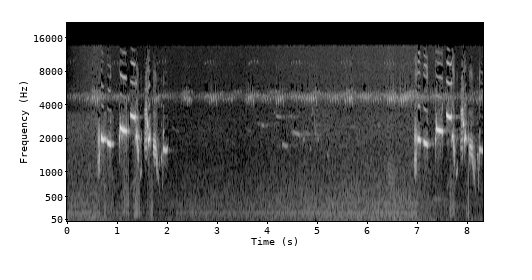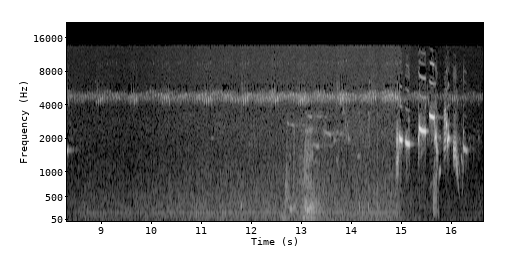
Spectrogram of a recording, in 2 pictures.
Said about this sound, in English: So, well, we did want to let people listen to one other unusual bird that is declining in Wisconsin, the Western Meadowlark. And so let's take a quick listen to that.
